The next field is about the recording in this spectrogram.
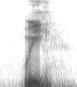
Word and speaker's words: oui: And that's spelled O-U-I. Like, I'm reading a comic book. I'm actually reading The Boys comic book, and okay. Frenchie in there says that a lot. I'm like, yep, that's how it's spelled in French. – I took French in high school. Oui is about all I know, but it looks like it should say oi, like an old Jewish man, like oi, oi vey.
